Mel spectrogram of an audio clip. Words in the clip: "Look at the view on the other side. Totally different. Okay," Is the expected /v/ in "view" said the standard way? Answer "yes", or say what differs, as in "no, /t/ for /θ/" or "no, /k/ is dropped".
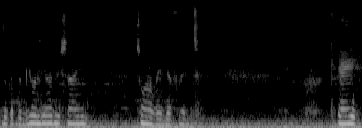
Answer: no, /b/ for /v/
